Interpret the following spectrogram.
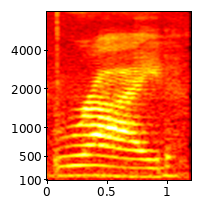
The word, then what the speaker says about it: ride: Our next word is the word ride. Please finger stretch. Ride. Please fill in the missing blanks. Please write ride on the line below. That silent E is not pronounced.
